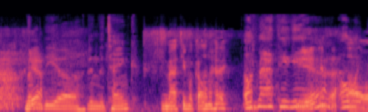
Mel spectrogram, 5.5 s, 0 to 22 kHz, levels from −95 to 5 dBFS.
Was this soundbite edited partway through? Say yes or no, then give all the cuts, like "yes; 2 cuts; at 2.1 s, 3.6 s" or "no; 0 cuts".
yes; 2 cuts; at 1.3 s, 3.8 s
